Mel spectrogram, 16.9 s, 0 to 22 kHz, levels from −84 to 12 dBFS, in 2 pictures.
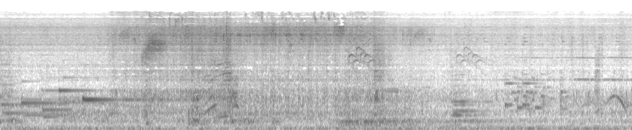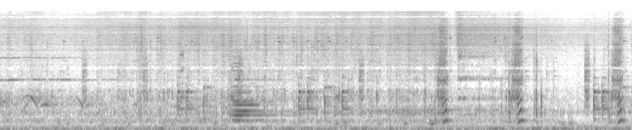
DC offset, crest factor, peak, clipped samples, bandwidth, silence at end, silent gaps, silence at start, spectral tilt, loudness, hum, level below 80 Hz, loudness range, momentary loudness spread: under 0.1%; 22 dB; -10 dBFS; under 0.1%; 15.5 kHz; 0 s; none; 0 s; -1 dB/octave; -29 LUFS; none; -48 dBFS; 14 LU; 16 LU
